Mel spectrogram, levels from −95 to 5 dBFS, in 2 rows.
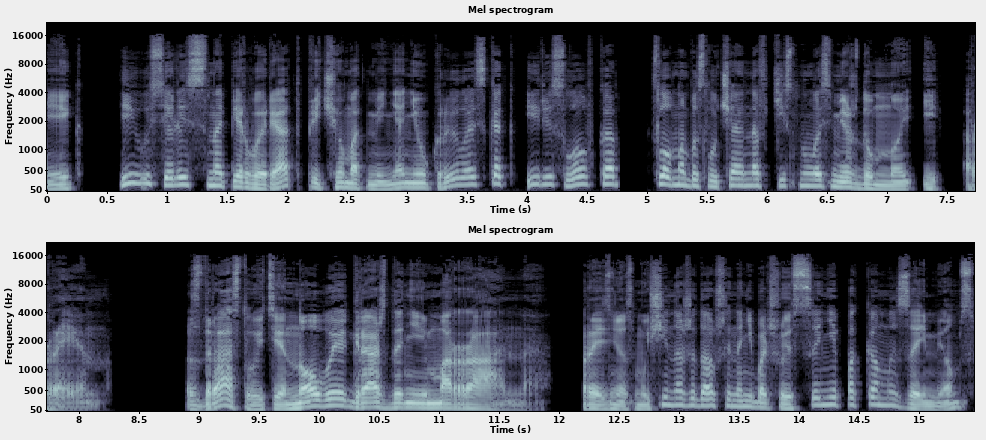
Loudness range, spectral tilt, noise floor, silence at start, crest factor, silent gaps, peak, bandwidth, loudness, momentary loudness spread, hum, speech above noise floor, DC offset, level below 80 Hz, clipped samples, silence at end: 4 LU; -5 dB/octave; under -90 dBFS; 0 s; 16 dB; 0.31-0.59 s, 4.78-4.99 s, 7.51-7.63 s, 8.29-8.88 s, 11.95-12.19 s; -6 dBFS; 16.5 kHz; -22 LUFS; 9 LU; none; over 68 dB; under 0.1%; -44 dBFS; under 0.1%; 0 s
